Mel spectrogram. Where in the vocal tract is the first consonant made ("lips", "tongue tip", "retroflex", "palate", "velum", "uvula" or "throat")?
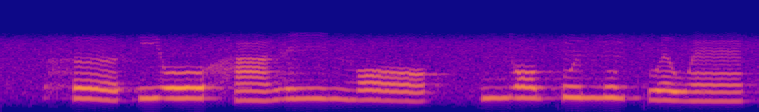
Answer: throat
